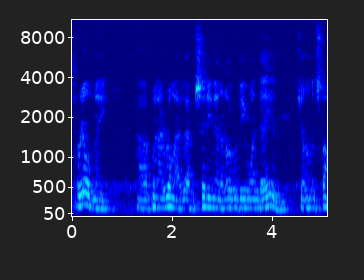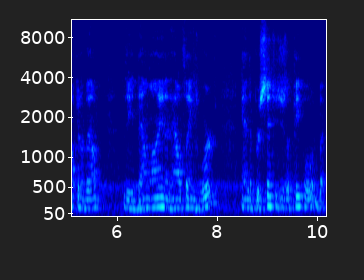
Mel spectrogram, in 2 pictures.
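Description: Amid light background noise and audible room echo, a man with a fairly high pitch talks at a moderate pace with fairly even intonation. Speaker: direct sales representative. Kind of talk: interview. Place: meeting room. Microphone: camera far.

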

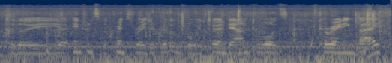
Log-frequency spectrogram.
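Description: Loud background noise runs through the clip. The talking moves at a moderate pace. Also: man. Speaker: sailing vlogger. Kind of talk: casual vlog chat. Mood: relaxed, content. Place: boat. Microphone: phone near.

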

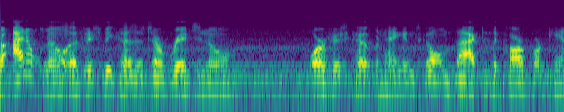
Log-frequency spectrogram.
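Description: Noticeable background noise sits behind the speech. A man talks at a fairly quick pace with ordinary pitch variation. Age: young. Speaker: YouTuber reviewing dip tobacco. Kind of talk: casual vlog monologue. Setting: recording alone at webcam. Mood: relaxed, laid-back. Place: home room. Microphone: webcam.

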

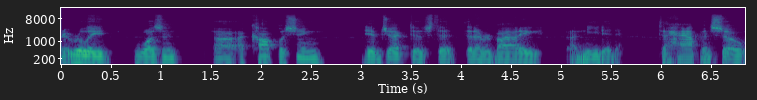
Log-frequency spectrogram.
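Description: A man with a plain, everyday voice speaks at a fairly low pitch. His pitch variation is ordinary, and the background is quiet. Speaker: company trainer. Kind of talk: interview answer. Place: home room. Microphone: video call.

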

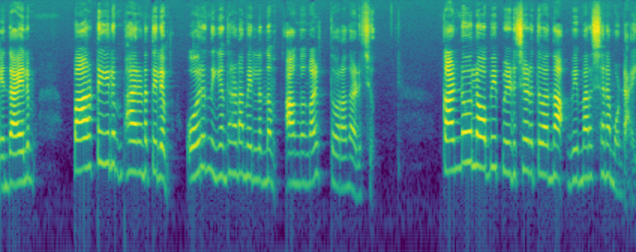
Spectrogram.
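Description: A woman speaks at a moderate pace with a high voice. Her tone is fairly bright, and her pitch varies in an ordinary way.

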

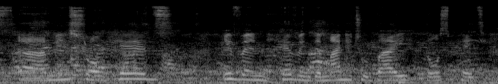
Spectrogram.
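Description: Speaking at a fairly slow pace, a woman is heard over loud background noise. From Zimbabwe. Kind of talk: conference interview answer. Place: hall. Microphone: phone near.

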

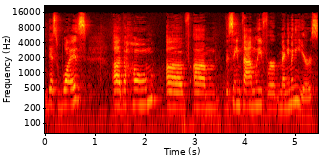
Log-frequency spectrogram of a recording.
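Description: Music can be heard behind the voice. The speaker is a woman. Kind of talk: guided tour explanation. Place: shop.

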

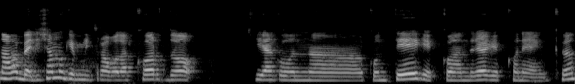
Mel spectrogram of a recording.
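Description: Her pitch moves in an ordinary way. The woman takes a fairly slow pace. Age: 20s. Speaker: streamer. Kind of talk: casual chat. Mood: calm, arguing a view. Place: home room.

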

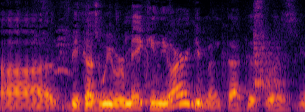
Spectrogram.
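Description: Noticeable background noise runs beneath a man talking fairly quickly. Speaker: professor. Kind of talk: lecture. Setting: stage with audience.

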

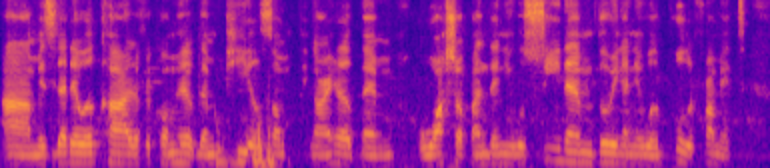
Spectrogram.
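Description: Over noticeable background noise, a man speaks at a moderate pace with a medium pitch and monotone, flat intonation. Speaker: past student, youth cultural performer. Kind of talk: casual chat. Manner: hesitant, many fillers.

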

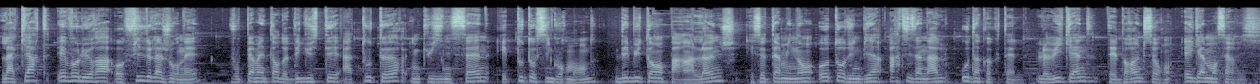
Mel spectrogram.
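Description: A man at a moderate pace, with very even loudness, ordinary pitch variation and faint music in the background. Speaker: graphic designer youtuber. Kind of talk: casual vlog chat. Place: home room. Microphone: studio mic.

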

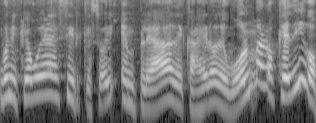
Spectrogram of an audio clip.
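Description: A woman races along at a very fast pace, her high voice making very wide pitch swings. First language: Hungarian (speaking Spanish). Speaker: therapist and sexologist; guest. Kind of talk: testimony. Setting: studio. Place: studio.

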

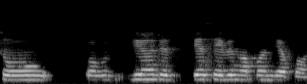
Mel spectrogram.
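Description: A woman speaks with an Indian accent over a quiet background. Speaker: asset management product manager. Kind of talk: casual chat. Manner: halting. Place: home room. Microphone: video call.

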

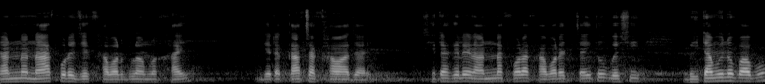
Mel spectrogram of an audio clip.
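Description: An ordinary speaking voice from a man, fairly high in pitch, with fairly even intonation. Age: 30s. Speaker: health vlogger. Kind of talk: casual advice monologue.

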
